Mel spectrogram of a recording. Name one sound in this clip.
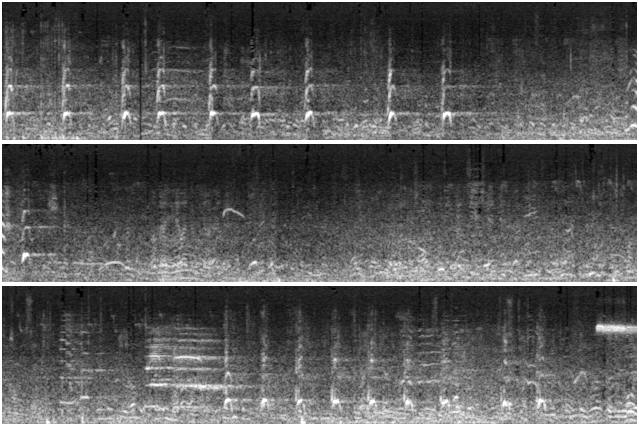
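A dog barks sharply and repeatedly.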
